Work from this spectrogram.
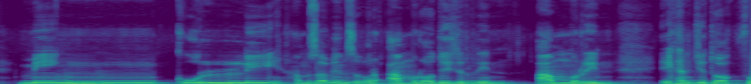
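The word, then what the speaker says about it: أمر: লাম জের লি মিন কুল্লি হামজা মিম জবর আম রদি রিন আমরিন এখানে যেহেতু ওয়াকফ হবে ওয়াকফের সময়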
